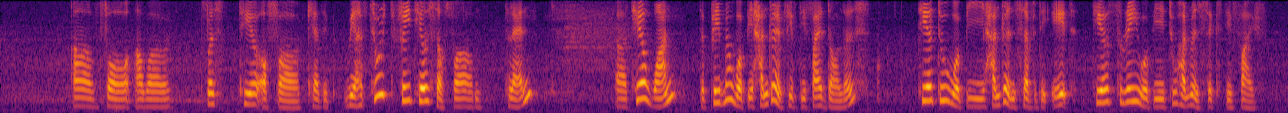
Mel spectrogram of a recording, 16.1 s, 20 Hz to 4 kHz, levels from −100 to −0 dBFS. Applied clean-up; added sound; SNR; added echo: none; none; none; none.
